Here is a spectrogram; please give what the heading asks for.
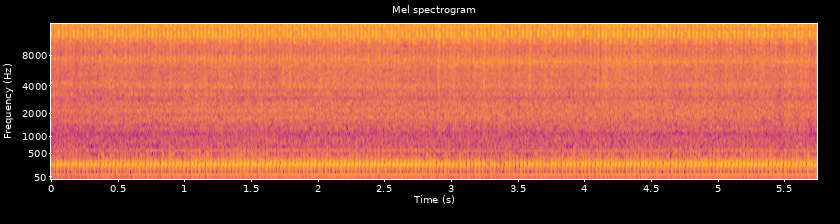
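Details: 2007 Saturn Ion after a starter replacement, idling right after restart with the battery recently disconnected; steady idle with a slightly uneven beat that stumbles now and then and recovers, an intermittent misfire.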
